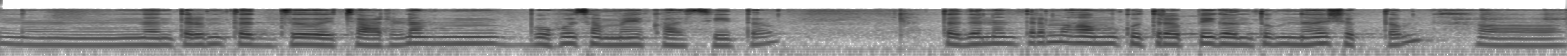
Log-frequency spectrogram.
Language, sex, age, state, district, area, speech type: Sanskrit, female, 18-30, Karnataka, Dharwad, urban, spontaneous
